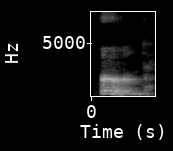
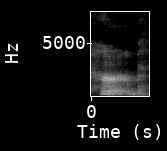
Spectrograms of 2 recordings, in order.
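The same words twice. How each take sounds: First: The word begins without any H sound. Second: The word begins with an audible H sound. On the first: "for Americans, the H is silent" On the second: "it looks like herb. And the British actually use herb"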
